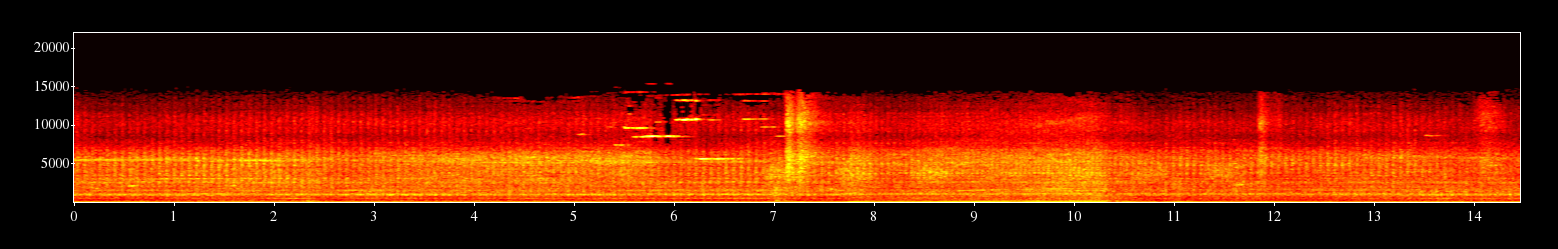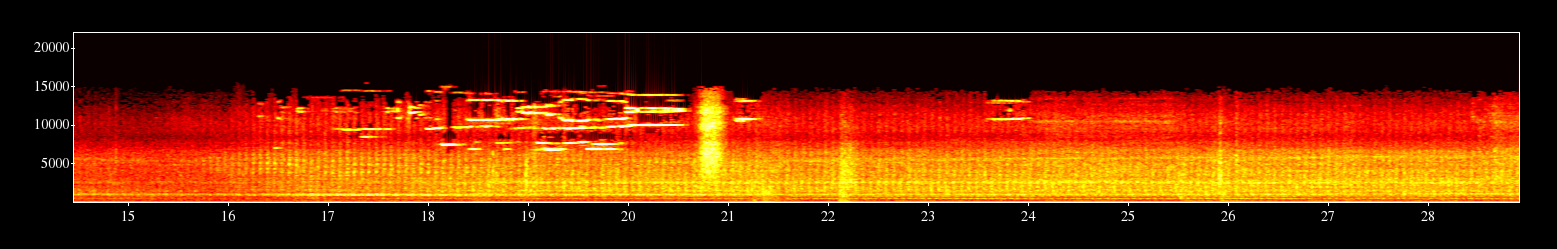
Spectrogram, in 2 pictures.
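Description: Iveco side-loader garbage truck's engine running as it drives up, with a rev that rises about eight seconds in and drops off sharply near ten seconds. A steady high whine runs underneath, and there are a few short hisses typical of air brakes.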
